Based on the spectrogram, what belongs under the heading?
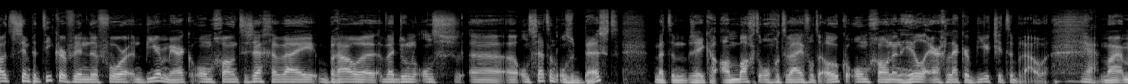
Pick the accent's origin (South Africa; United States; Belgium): United States; now in Netherlands; Ik ben opgegroeid in Amerika.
